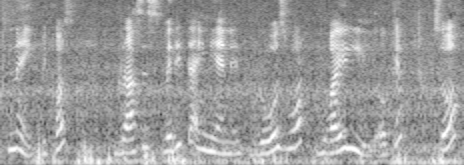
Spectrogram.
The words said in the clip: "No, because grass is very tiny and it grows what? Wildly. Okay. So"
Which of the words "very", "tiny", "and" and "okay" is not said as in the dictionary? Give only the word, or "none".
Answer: tiny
